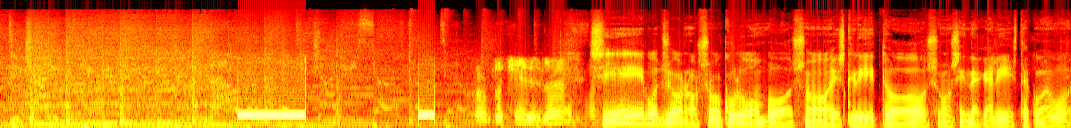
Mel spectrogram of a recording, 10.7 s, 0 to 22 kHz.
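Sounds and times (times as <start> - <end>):
music: 0.0 - 6.6
telephone ring tone on an outgoing call: 2.4 - 3.1
speech: 4.8 - 10.7.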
